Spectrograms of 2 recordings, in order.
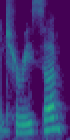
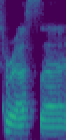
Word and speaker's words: Teressa: for for having me Theresa thank you so much Sofia and I'm sorry my name is pronounced Teresa and oh yeah oh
